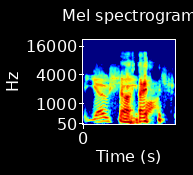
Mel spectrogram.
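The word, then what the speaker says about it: Iosivas: No, I looked it up. Yoshi Voss, according to Wikipedia, because people call him Yoshi.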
